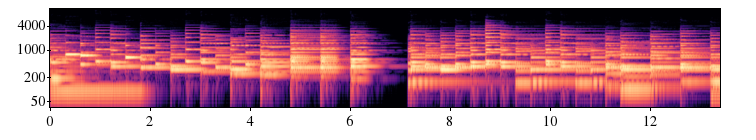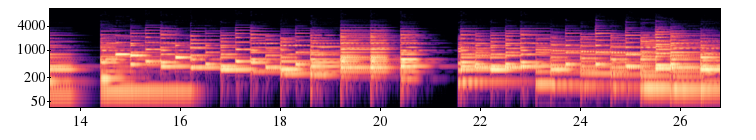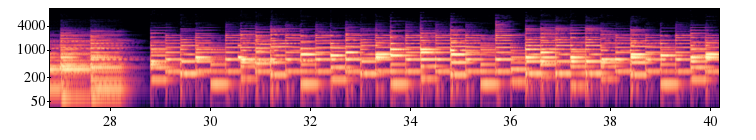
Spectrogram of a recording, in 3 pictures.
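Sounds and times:
piano piece: 0:00.0 - 0:40.1.

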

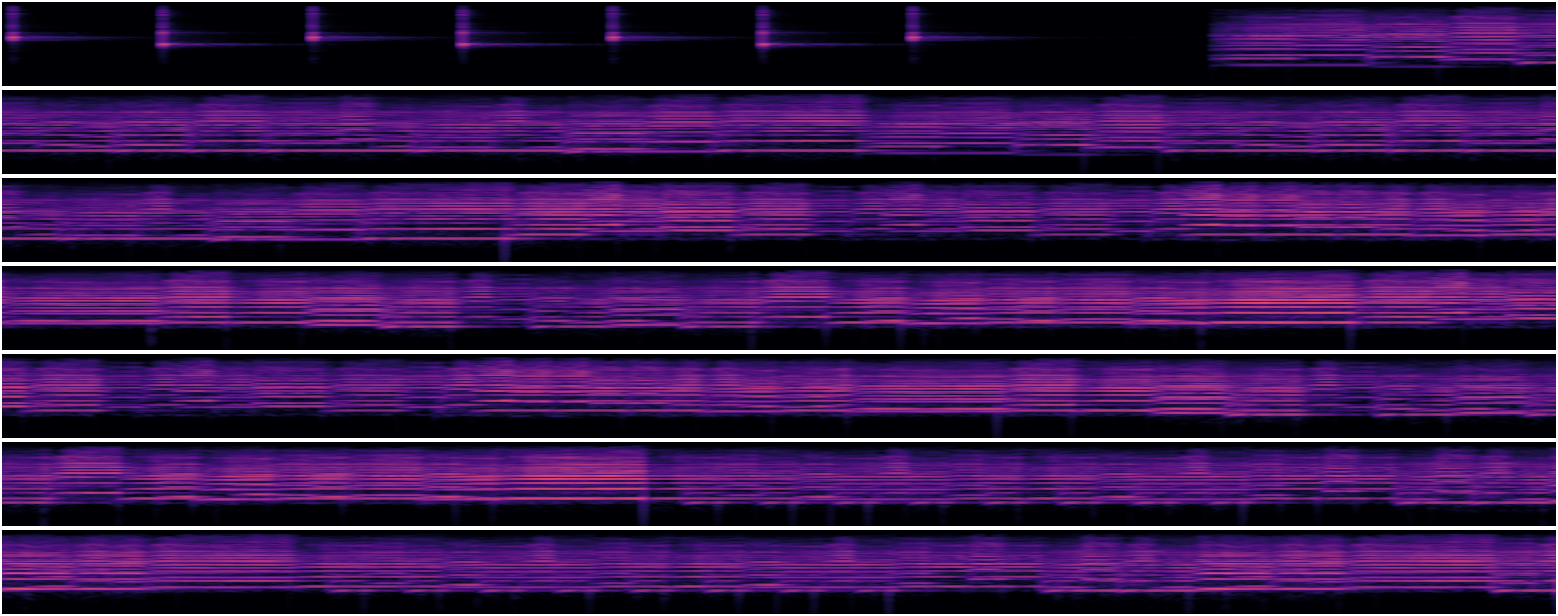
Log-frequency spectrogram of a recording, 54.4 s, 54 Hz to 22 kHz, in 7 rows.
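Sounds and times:
two violins and cello playing slowly: 0:06.2 - 0:54.3.

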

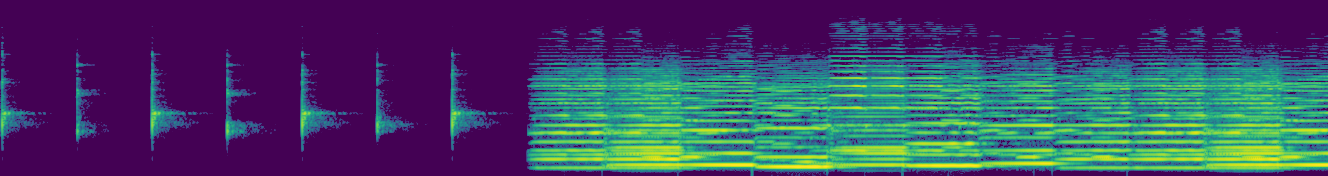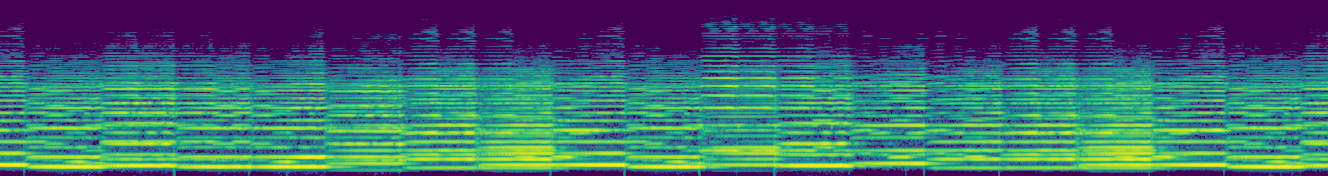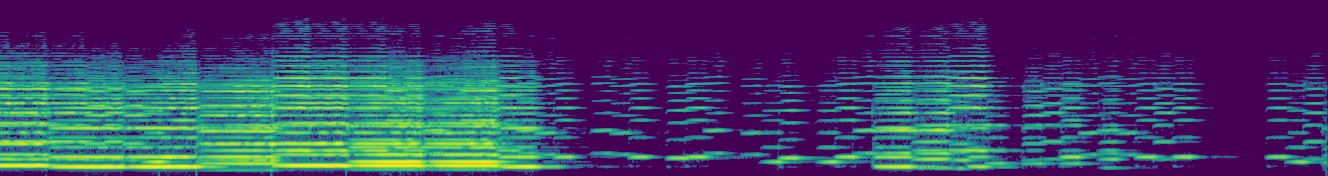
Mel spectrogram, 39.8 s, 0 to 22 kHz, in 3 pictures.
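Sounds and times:
viola trio playing a gavotte: 0:05.4 - 0:32.3, 0:35.0 - 0:38.1.

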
